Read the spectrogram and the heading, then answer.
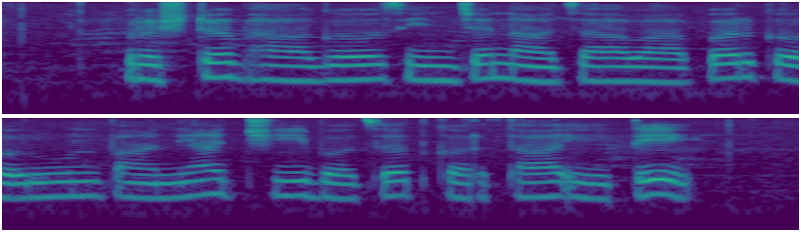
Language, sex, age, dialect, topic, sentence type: Marathi, female, 60-100, Varhadi, agriculture, statement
